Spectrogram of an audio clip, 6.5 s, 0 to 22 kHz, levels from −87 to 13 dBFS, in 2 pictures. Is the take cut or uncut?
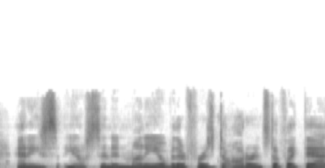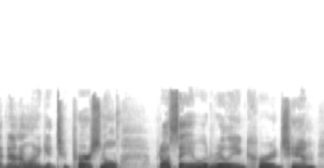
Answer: uncut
